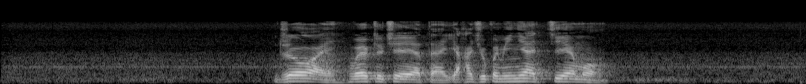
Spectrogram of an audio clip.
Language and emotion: Russian, angry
